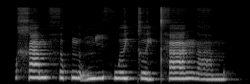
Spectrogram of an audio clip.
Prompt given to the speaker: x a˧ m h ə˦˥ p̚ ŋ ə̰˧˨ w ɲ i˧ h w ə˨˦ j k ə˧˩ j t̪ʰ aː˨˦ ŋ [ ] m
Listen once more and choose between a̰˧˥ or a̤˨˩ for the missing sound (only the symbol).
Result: a̤˨˩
